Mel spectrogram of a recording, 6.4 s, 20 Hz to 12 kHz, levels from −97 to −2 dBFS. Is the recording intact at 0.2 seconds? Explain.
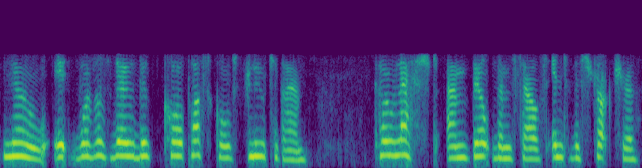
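No. Tandem speech coding runs throughout. Three speech codecs in sequence re-encode earlier losses, leaving rough, muffled, warbly speech with nothing above 3.8 kHz.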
